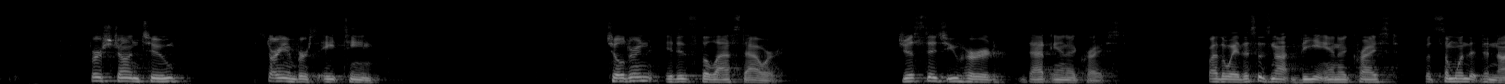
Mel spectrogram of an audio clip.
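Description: A man speaks calmly through a microphone, in short phrases with pauses.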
